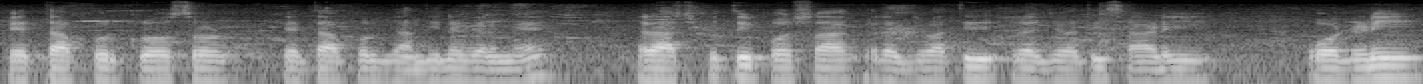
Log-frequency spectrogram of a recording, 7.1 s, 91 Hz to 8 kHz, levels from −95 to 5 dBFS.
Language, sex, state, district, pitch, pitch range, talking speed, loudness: Hindi, male, Gujarat, Gandhinagar, 105 Hz, 105-110 Hz, 95 wpm, -18 LUFS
